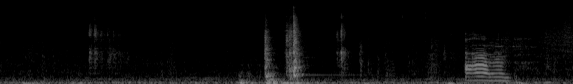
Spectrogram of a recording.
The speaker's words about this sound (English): Ooh, the door is swinging. Is there? Okay. Okay. Do you want me to close the door then?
